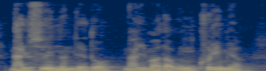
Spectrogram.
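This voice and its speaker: In a room with audible echo, a man of medium pitch talks at a fairly slow pace with fairly even intonation. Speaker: pastor. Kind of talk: sermon. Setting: church. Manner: many filler sounds (아, 어). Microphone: good mic, speaking from a distance.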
